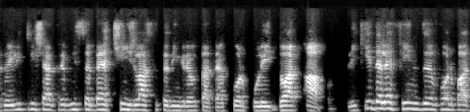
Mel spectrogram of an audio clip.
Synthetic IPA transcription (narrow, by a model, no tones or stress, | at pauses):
d̪o̞jlit̪ɾiʃiart̪ɾe̞buisəbeat͡ʃint͡ʃʲlasut̪əd̪iŋɡɾe̞ut̪at̪eako̞rpulujd̪oarapəlikʲid̪e̞le̞find̪vo̞rba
